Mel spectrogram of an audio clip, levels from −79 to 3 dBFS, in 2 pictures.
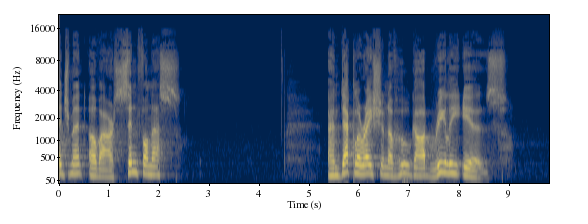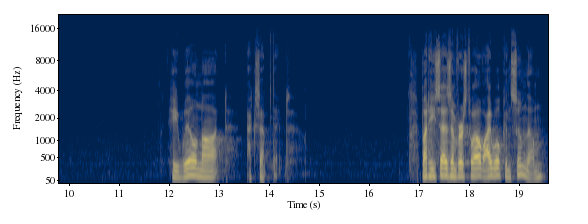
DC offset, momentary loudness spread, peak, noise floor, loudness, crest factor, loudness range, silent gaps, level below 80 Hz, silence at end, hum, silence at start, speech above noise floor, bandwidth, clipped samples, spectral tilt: under 0.1%; 17 LU; 0 dBFS; -72 dBFS; -20 LUFS; 22 dB; 20 LU; none; -66 dBFS; 0.15 s; none; 0 s; 52 dB; 16 kHz; under 0.1%; -5 dB/octave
